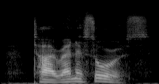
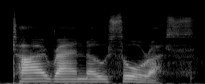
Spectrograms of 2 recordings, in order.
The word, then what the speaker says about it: tyrannosaurus: got its name how do you say it tyrannosaurus say tyrannosaurus on the beach on a sandy beach there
